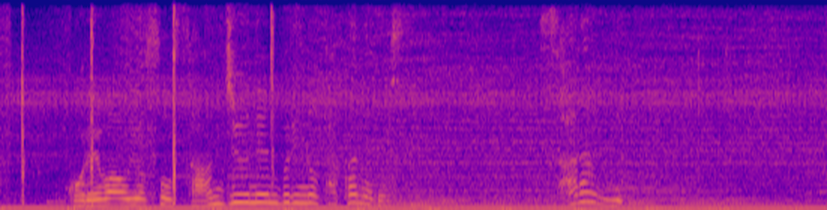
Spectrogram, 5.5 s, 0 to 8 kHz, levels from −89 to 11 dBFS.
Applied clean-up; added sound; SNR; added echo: none; Fire + Mechanical fan; 4 dB; none.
